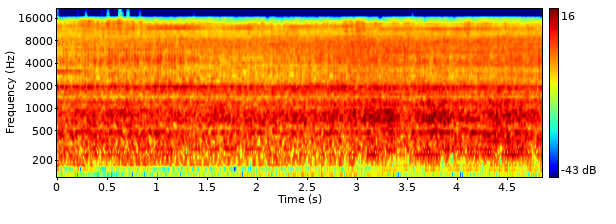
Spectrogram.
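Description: A Grizzly metal lathe runs at speed with a steady, loud mechanical whir and hum that stays constant throughout, with no talking over it.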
